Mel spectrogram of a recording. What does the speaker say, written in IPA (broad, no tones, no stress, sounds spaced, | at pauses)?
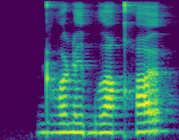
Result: ɖʱ ɔ ɳ e b ɤ qʰ œ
